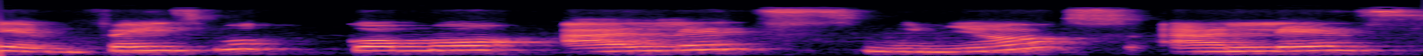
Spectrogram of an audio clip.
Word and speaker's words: Aless: Alex se escribe como se escucha, Ale con doble S al final, Alex Muñoz.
